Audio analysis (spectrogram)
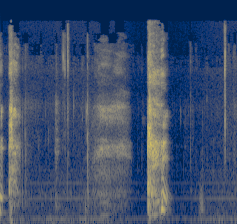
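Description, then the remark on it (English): Two sharp coughs from a person who is worked up, one near the start and a louder, rougher one about two seconds later, with a softer throaty rasp between them and a small catch of breath at the end. “I'm fucking coughing because I'm worked up.”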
